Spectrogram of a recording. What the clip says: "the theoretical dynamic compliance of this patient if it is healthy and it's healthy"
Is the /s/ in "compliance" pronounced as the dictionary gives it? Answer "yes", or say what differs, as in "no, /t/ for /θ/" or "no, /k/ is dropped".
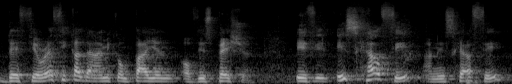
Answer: no, /s/ is dropped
